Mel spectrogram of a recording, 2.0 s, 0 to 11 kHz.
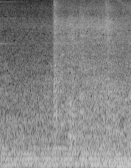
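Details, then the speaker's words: Vehicle starter test with Autel MaxiBAS BT506 tester, ignition off and accessories off before start: brief even cranking catches into a steady run; cranking normal, starts in 1.91 seconds. "Cranking வந்து நார்மலாக இருக்குது. இது starting voltage என்ன இதில் start ஆகுது, கிராங்கிங்கோட time என்ன 1.91 செகண்ட்ஸில் வந்து வண்டி ஸ்டார்ட் ஆகிடுன்ற டீட்டெயில்ஸ் வந்து காட்டுது."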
